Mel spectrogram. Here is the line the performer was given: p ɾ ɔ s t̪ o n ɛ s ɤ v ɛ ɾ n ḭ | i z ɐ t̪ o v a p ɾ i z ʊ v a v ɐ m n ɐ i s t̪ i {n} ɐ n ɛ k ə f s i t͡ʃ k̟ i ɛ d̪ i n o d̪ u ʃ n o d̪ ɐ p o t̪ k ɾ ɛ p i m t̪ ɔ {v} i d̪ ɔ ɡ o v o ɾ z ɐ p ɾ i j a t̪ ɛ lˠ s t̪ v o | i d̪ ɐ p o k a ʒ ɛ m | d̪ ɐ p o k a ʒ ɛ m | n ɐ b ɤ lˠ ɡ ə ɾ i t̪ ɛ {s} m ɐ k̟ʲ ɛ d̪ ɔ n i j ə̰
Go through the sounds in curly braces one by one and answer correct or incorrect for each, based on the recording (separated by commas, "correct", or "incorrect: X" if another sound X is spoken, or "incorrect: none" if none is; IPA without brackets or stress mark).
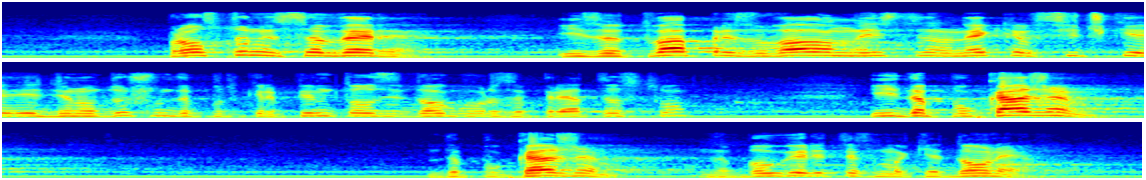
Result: correct, incorrect: z, incorrect: f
